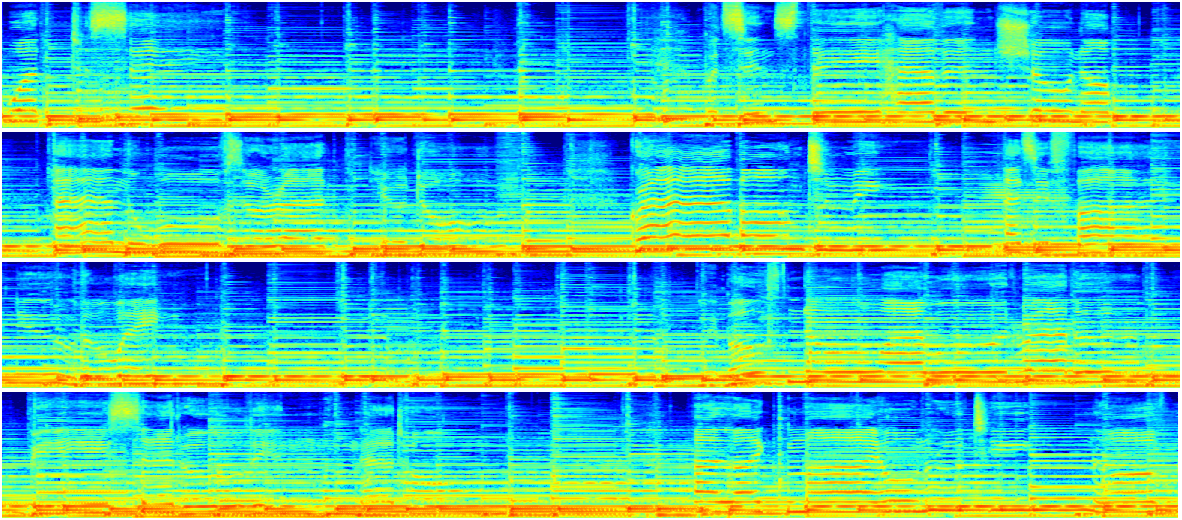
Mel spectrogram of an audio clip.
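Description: A woman singing a song while strumming chords on a ukulele.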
